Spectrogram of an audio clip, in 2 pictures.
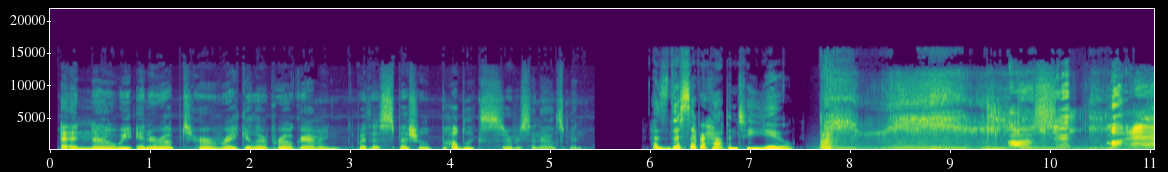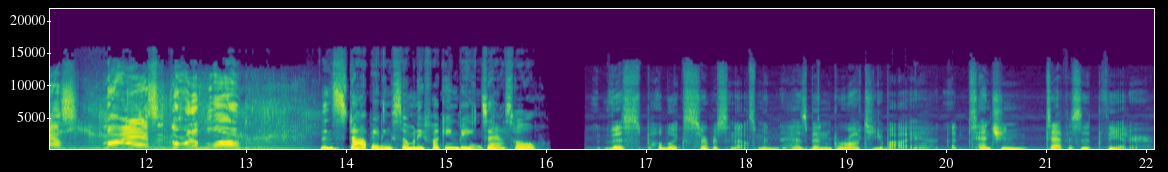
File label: Farting PSA; Attention Deficit Theater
